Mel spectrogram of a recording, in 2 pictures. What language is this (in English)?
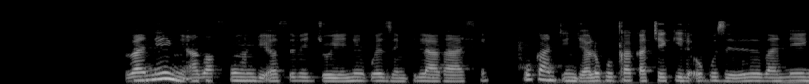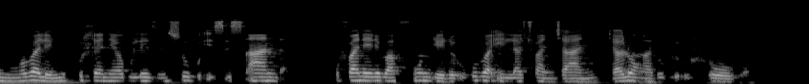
North Ndebele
